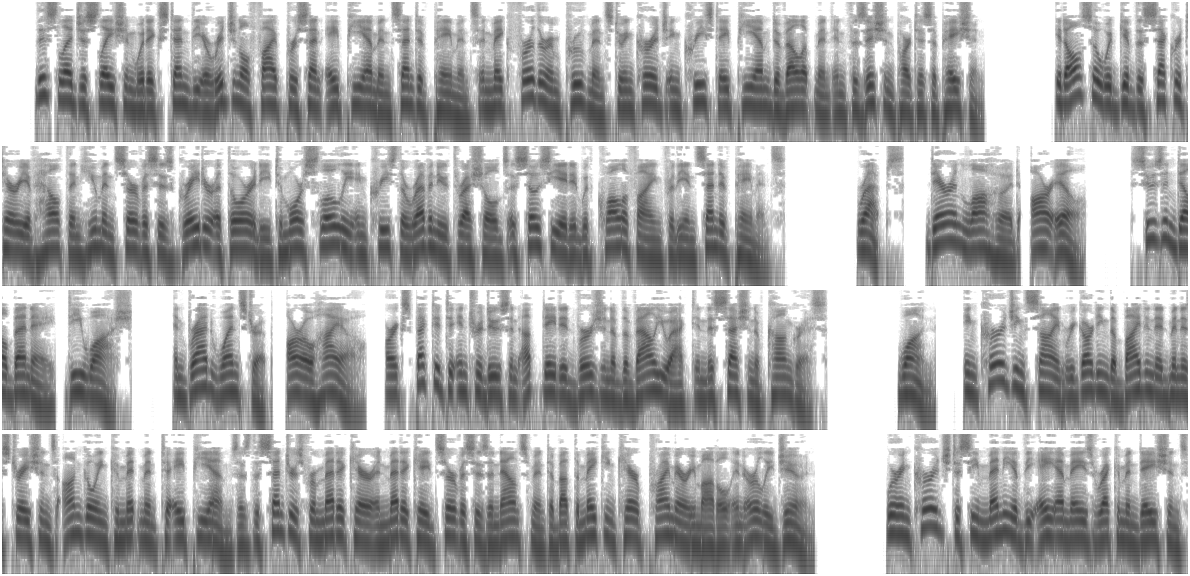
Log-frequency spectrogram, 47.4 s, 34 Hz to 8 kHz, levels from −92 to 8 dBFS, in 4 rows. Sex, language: male, English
